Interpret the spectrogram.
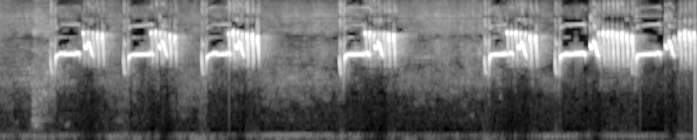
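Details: Prinia call, known locally as prenjak kepala merah, used as a lure: loud, sharp chirping bursts in quick rattling series, each burst a rising then high trilled note, repeated in groups about every second with short pauses.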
